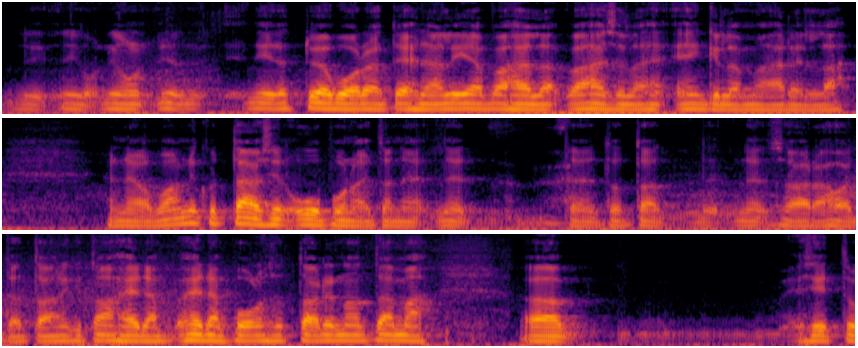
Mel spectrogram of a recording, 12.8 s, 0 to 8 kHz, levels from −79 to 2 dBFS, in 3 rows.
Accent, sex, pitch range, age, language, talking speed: native, male, 85-100 Hz, 50-69, Finnish, 155 wpm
